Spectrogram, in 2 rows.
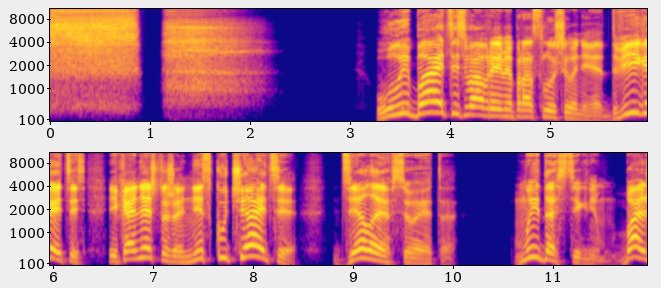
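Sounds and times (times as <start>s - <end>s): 
deep breath in and out: 0.0s - 2.4s, 8.5s - 8.8s
speech: 3.3s - 11.9s.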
